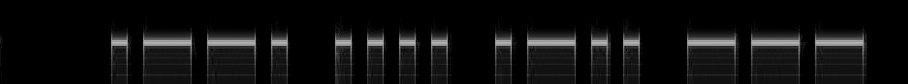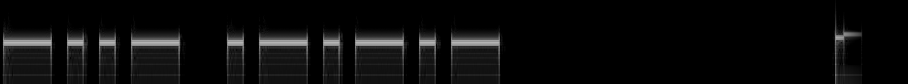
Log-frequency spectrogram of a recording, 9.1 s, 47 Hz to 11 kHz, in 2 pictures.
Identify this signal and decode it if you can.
Morse code, heard as a keyed tone, about 15 wpm, 700 Hz. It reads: PHLOX.
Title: Pangram Challenge v2 - 15wpm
